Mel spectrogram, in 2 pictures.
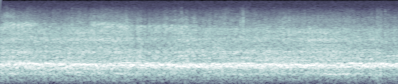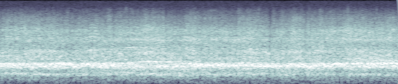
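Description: A large crowd murmurs steadily in an echoing hall.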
